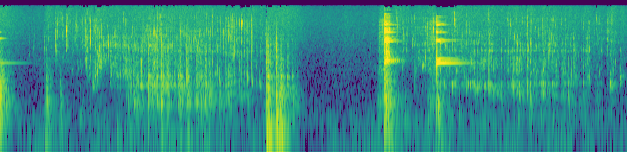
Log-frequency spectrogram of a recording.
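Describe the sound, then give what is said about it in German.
Coffee is poured steadily into the right-hand of two cups for a coffee tasting for a few seconds, followed by a short pause and two bright ceramic clinks. “Jetzt gieße ich die rechte Tasse ein.”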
